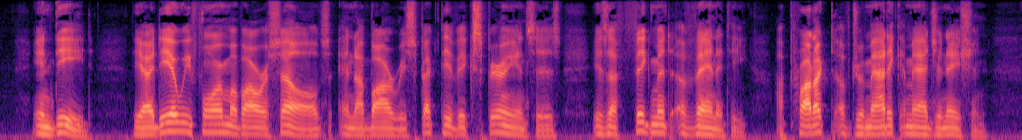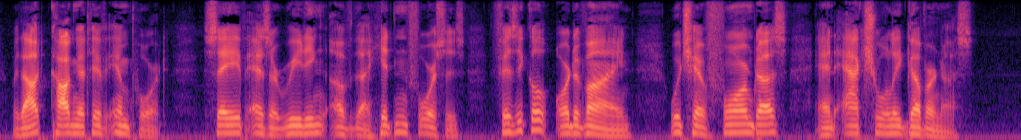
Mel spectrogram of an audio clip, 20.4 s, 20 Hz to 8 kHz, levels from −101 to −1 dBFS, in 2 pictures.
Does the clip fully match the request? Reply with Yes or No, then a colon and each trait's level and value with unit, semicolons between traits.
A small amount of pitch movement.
No: average, 4.2 semitones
